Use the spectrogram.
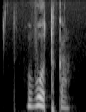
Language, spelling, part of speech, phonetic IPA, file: Russian, водка, noun, [ˈvotkə], Ru-водка.ogg
- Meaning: 1. vodka 2. flavored liquor, liqueur 3. tincture (a solution of some substance in alcohol for use in medicine or cosmetics) 4. aqua, acid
